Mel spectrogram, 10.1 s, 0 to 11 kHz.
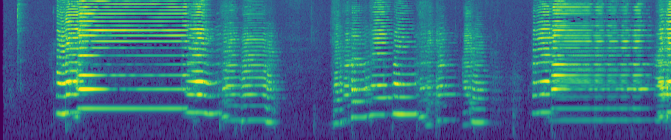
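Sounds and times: harmonica playing: 0.8s - 4.2s, 5.0s - 7.4s, 8.0s - 10.0s.

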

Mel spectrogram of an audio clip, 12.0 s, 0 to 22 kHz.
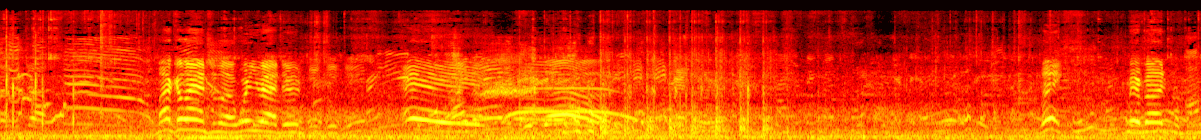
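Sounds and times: children and adults talking: 0.0s - 12.0s.

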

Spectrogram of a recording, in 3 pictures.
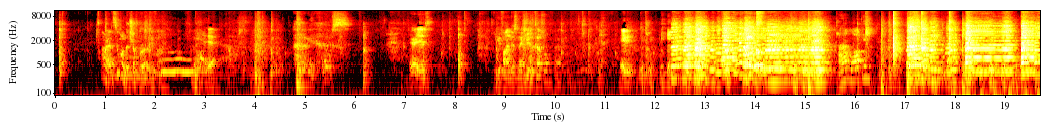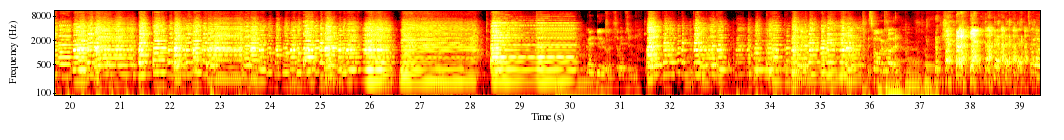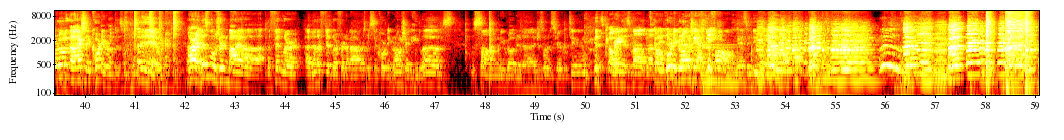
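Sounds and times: button accordion playing: 12.3s - 15.6s, 17.0s - 30.3s, 31.5s - 37.3s, 52.3s - 59.0s.

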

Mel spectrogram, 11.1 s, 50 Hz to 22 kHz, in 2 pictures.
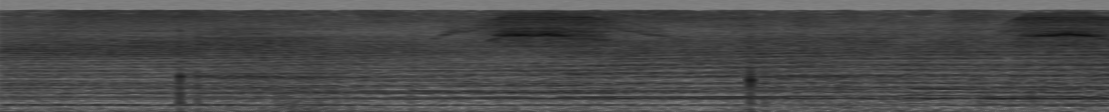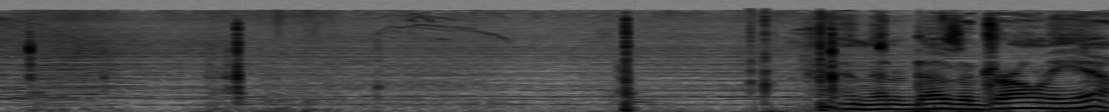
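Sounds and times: drone propellers whining: 0.0s - 11.0s.

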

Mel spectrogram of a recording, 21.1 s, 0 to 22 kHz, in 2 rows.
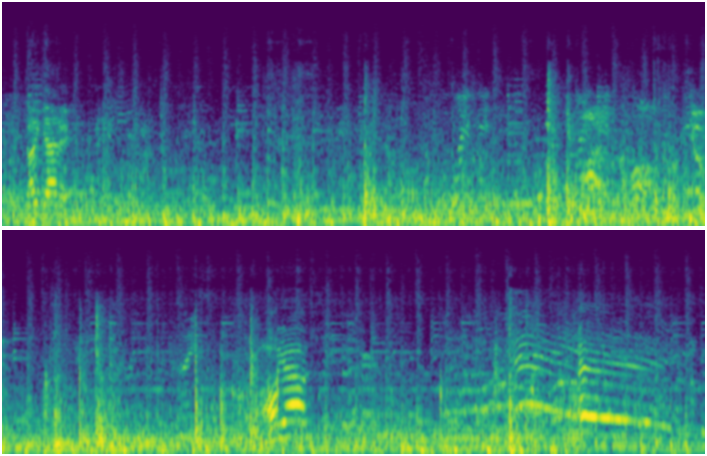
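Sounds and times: bowling balls and pins clattering: 0.0s - 19.2s
music: 0.0s - 21.0s.

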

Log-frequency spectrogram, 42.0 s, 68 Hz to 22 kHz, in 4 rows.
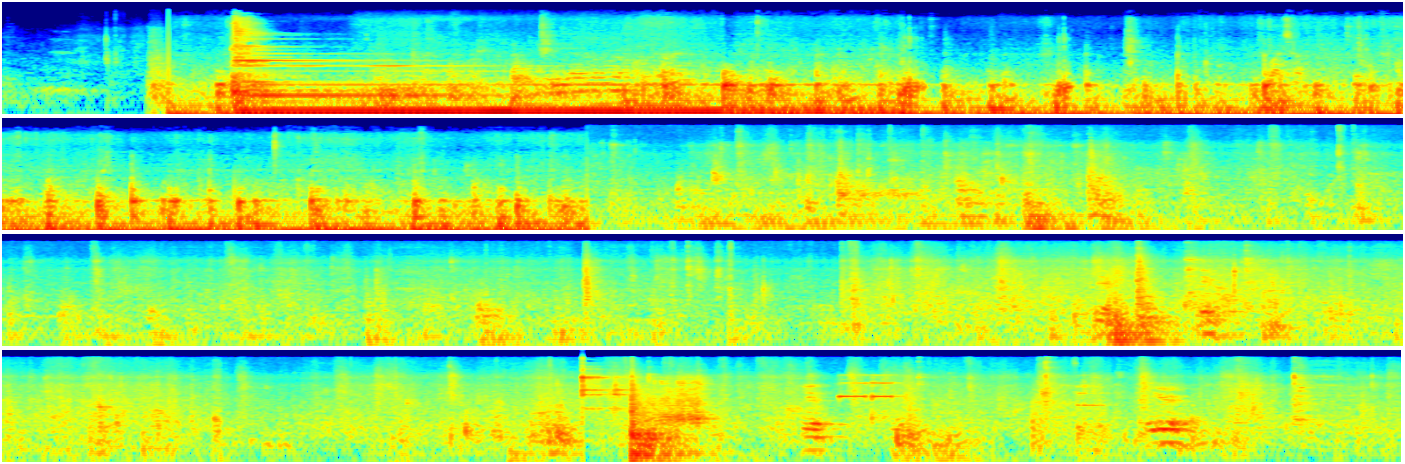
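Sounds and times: sharp knock: 1.3s - 14.9s.

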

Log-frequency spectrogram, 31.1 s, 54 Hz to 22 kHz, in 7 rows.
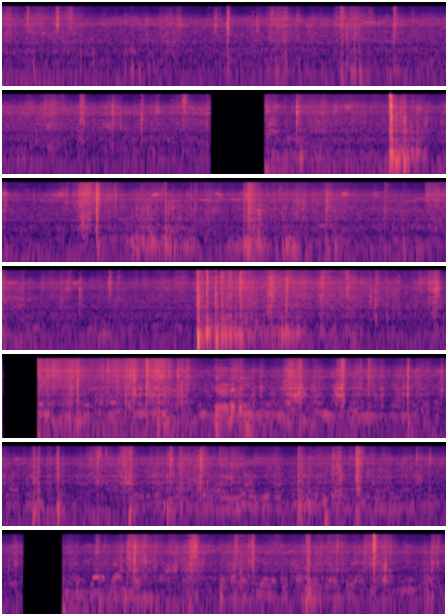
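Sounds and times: dry corn stalks rustling: 0.0s - 31.0s
corn ears snapping off: 8.2s - 8.8s, 15.2s - 17.1s, 27.9s - 31.0s.

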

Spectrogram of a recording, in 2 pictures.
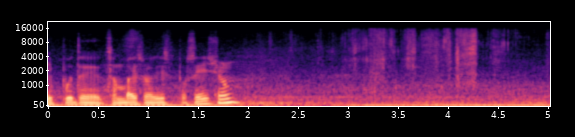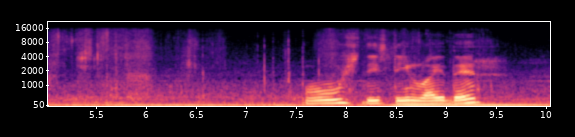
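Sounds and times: steady low hum: 0.0s - 10.0s
gloved hand rustling: 2.2s - 9.4s.

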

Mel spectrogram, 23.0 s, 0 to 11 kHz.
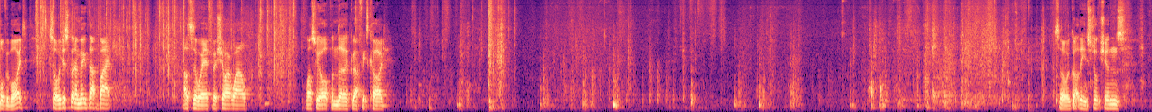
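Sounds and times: cardboard and packaging rustling: 0.6s - 6.3s, 8.2s - 10.4s, 17.3s - 23.0s.

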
